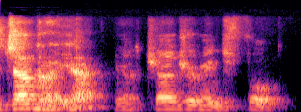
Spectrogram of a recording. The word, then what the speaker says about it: Chandra: Really, that's But we pronounce them the Tibetan way, so. yeah, I know. So is it Chanda, not Kanda, as written?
